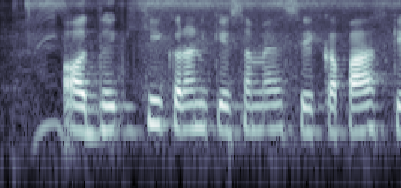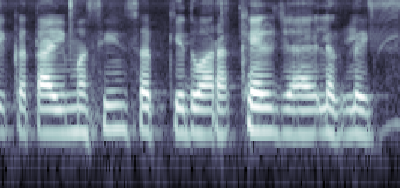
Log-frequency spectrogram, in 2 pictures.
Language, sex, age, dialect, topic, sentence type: Magahi, female, 25-30, Western, agriculture, statement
